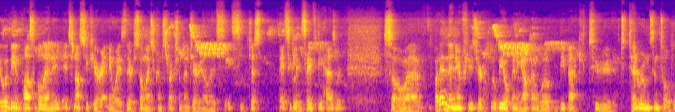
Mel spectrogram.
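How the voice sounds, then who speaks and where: Medium-pitched male speech in a Norwegian accent, monotone and flat, at a fairly quick pace with audible room echo. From Norway. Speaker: vlogger and guesthouse owner. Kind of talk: casual vlog talk to camera. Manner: hesitant, many fillers and repetitions.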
